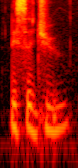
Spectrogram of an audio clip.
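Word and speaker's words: Lissajous: Is the S at the end silent? Lissajou.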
